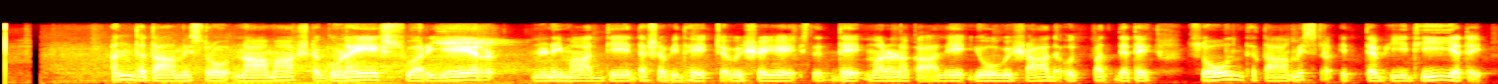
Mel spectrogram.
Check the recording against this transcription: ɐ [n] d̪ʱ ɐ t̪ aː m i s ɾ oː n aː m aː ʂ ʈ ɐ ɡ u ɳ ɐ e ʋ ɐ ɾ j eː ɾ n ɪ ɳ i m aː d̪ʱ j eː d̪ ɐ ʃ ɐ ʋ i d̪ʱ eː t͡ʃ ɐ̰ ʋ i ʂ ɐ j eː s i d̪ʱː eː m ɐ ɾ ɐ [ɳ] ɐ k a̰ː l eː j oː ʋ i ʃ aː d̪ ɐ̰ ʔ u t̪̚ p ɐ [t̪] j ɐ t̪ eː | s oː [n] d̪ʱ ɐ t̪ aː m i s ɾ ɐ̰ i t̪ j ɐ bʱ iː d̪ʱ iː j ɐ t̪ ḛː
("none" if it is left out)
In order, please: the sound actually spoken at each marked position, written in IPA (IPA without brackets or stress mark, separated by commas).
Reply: n, ɳ, d̪, n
